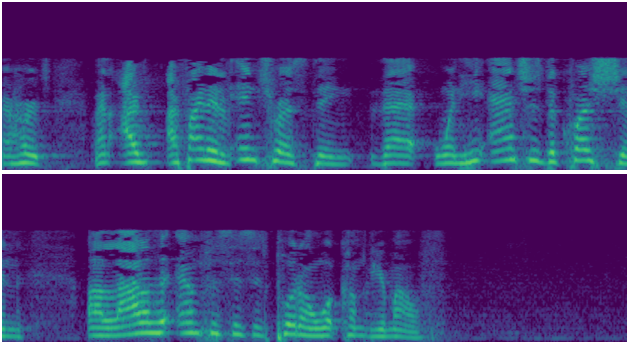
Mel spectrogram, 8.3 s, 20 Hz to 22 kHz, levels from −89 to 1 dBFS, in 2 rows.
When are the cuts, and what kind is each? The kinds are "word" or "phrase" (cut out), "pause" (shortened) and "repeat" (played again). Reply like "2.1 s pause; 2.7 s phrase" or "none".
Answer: 1.5 s word; 6.6 s word

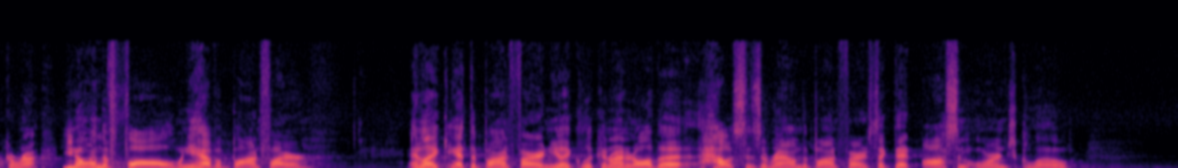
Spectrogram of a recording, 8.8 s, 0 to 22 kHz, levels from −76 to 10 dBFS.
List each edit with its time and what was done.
3.4 s phrase

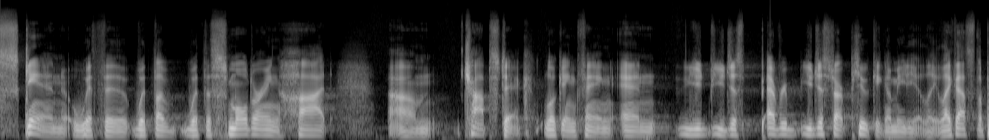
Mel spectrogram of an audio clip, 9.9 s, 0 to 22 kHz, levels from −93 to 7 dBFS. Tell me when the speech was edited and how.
none

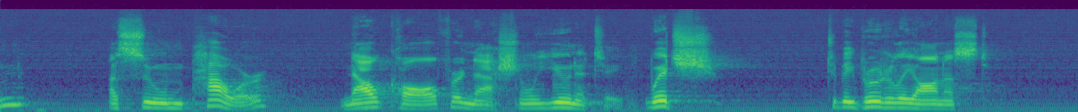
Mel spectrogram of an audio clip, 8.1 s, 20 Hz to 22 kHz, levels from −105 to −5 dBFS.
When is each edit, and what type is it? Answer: 4.8 s pause

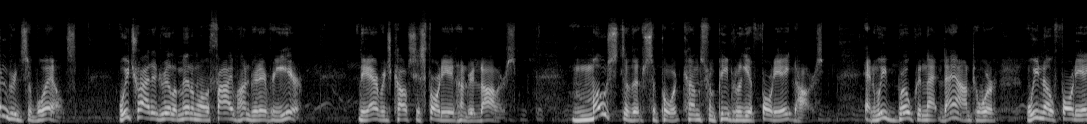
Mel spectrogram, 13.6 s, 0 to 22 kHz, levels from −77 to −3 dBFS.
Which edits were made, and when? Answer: none

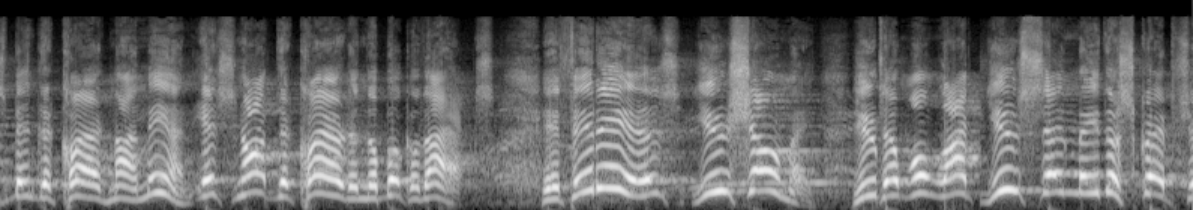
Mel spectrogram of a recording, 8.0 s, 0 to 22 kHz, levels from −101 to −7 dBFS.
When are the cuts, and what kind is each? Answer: 5.9 s word; 6.5 s word

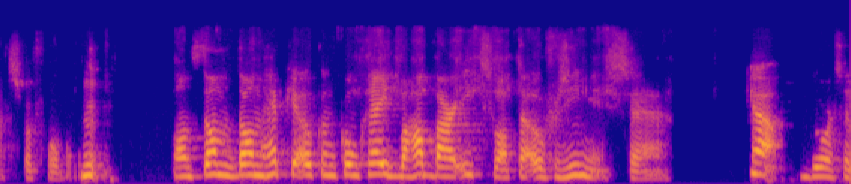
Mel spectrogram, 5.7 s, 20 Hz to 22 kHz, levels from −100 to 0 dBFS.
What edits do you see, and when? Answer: none

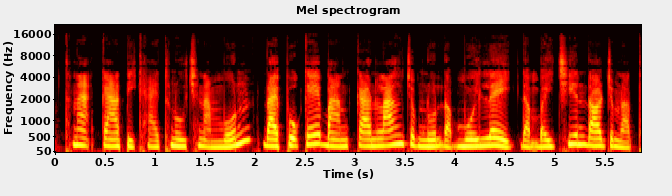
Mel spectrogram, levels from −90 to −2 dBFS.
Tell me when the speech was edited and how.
2.0 s pause

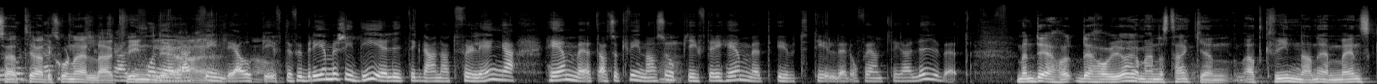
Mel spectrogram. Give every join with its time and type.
none

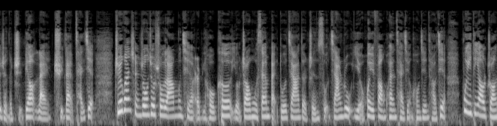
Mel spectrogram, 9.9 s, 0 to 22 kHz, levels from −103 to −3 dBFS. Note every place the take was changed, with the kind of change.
1.5 s word

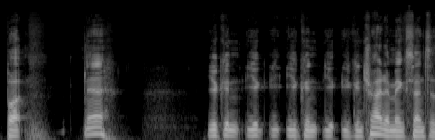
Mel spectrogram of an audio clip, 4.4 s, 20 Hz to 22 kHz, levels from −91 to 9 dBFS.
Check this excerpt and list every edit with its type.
none

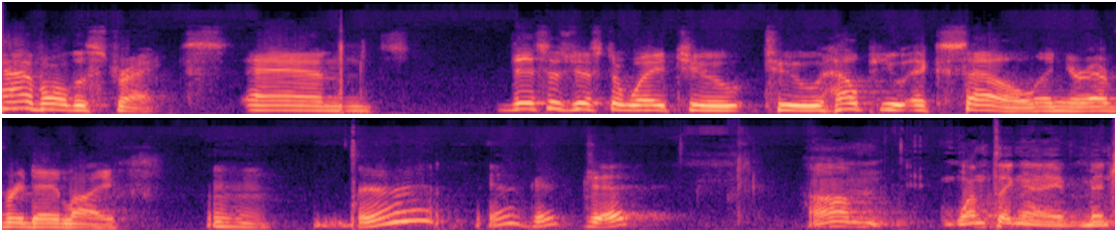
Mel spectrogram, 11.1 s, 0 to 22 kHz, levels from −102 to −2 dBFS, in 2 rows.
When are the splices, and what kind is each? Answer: none

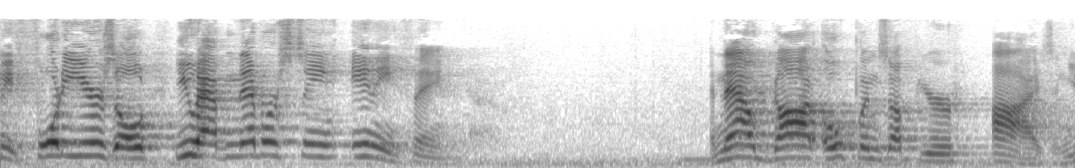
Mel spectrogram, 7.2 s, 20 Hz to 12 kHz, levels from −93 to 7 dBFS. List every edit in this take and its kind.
none

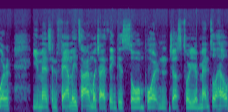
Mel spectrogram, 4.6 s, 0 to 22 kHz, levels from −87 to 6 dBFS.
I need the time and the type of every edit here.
3.4 s word

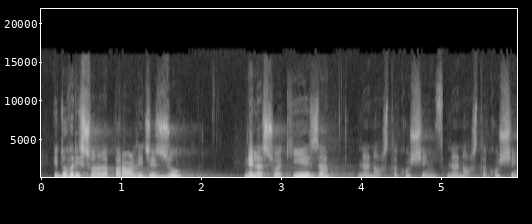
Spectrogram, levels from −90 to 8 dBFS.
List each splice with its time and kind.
5.0 s repeat

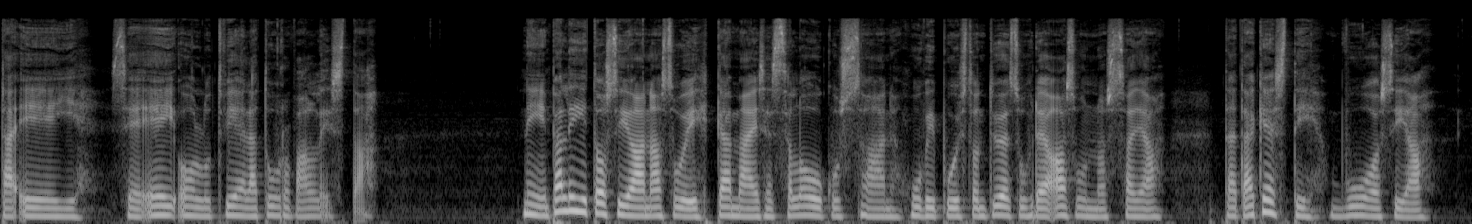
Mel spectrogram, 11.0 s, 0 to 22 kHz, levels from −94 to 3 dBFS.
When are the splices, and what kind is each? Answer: none

